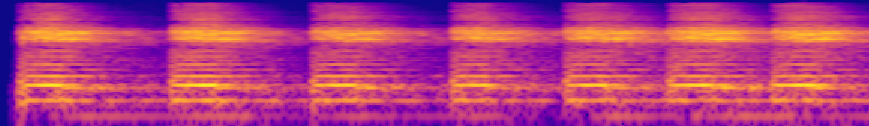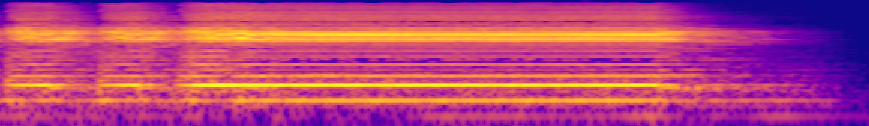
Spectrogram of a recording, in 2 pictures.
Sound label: Beeps; 헐리웃특수효과음; 신호-경적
